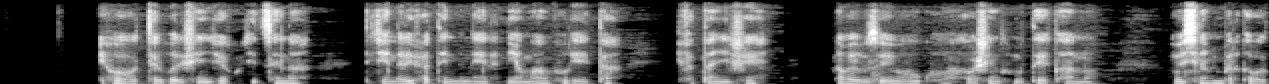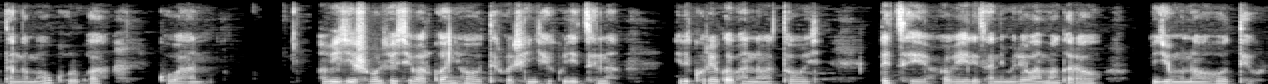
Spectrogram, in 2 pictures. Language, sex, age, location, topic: Kinyarwanda, female, 18-24, Kigali, health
